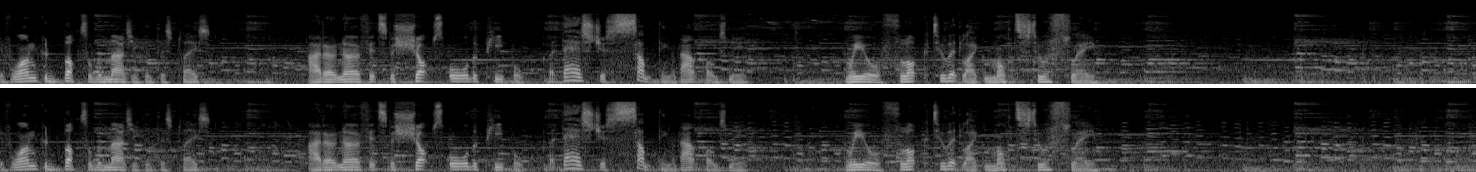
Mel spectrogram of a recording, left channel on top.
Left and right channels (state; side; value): normal; both; correlation 0.92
